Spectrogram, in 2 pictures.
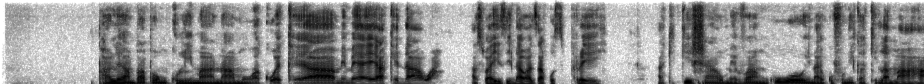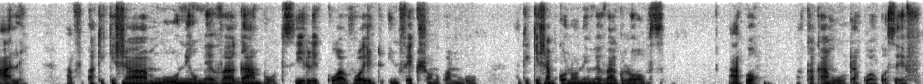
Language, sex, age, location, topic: Swahili, male, 25-35, Kisumu, health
